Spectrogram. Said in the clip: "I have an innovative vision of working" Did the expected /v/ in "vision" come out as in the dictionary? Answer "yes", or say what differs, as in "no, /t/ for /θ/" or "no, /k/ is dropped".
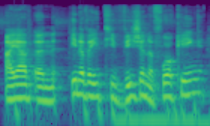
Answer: yes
